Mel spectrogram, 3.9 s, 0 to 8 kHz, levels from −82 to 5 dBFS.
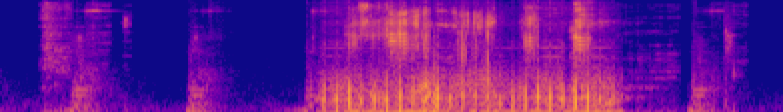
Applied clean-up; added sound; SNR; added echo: neural separator model SepFormer DNS4.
